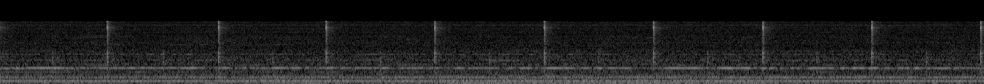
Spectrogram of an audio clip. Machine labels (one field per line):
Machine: valve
